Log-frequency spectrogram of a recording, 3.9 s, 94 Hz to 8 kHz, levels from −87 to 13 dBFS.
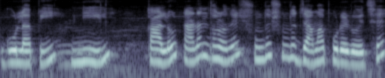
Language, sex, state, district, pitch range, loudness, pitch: Bengali, female, West Bengal, North 24 Parganas, 230-300 Hz, -15 LUFS, 255 Hz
